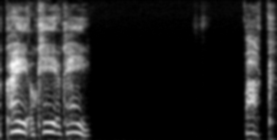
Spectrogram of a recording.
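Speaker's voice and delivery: anxious, nervous, caving character voice. Voicing a nervous character who raises his hands: nervous character voice. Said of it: "He's nervous".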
